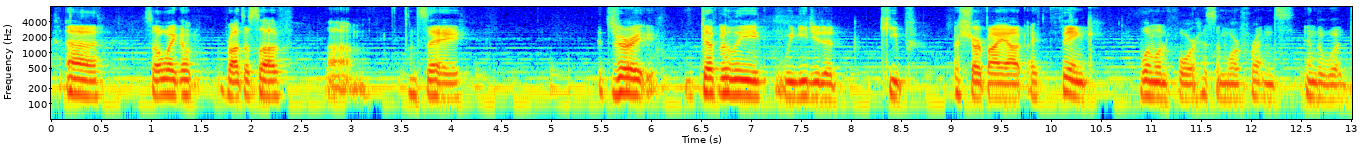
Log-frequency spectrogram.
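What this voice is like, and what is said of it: Put-on character accent. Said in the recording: “He sounds like the cannibal, Cordova ... I'm trying to do a different type of accent.”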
